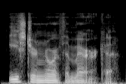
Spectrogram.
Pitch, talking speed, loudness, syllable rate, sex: 90 Hz, 145 wpm, -15 LUFS, 6.7 syllables/s, male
